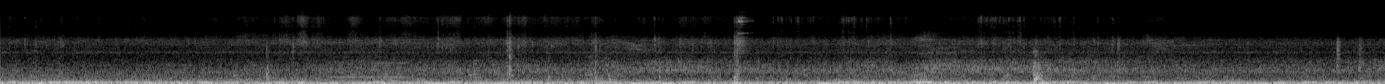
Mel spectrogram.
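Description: Passenger train running, heard from inside the carriage: a steady low rumble of wheels and running gear, with a few sharp knocks, the sharpest about seven seconds in.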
